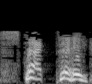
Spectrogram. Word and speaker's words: stacte: First of all, here we find this ingredient called stacte. I'm not sure if I'm pronouncing that to your liking, but that's how I pronounce it.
